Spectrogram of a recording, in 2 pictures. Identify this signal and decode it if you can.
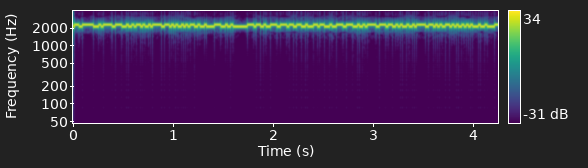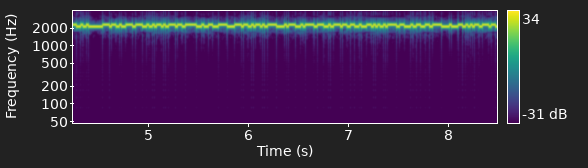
RTTY, about 45.45 baud. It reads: TENDERS, A PLANE FERRY, AND TWO DOZEN PRECIOUS
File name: fsk170 / battleshipnj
